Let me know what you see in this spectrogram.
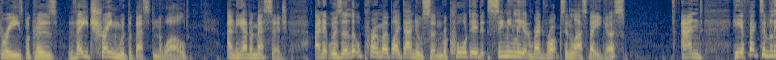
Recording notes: Gather in the car studio.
